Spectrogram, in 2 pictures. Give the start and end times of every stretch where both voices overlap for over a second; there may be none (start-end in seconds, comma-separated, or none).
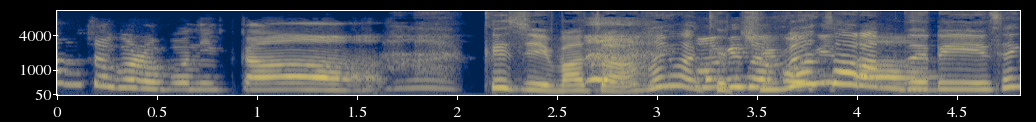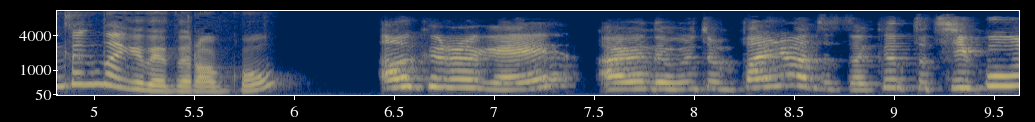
3.1-4.5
